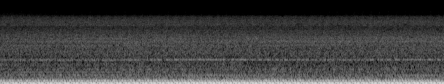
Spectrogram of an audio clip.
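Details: Lexus IS200 automatic with code P0301 (cylinder 1 misfire), restarted after repair work: deep, lumpy idle with an uneven beat about three times a second and no warning light; still misfiring, attributed to a faulty ignition coil.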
